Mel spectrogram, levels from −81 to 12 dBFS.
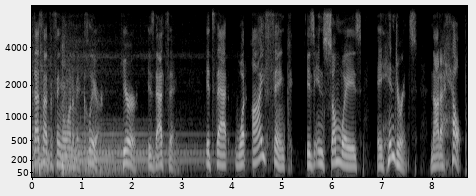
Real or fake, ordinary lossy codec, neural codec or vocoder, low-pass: real; Opus, 32 kbps; none; 7.2 kHz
